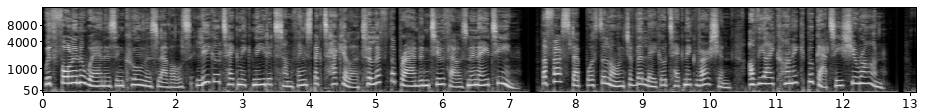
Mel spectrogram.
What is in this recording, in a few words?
English; LEGO Technic Awards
